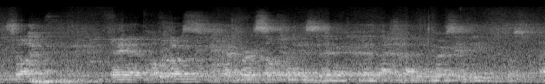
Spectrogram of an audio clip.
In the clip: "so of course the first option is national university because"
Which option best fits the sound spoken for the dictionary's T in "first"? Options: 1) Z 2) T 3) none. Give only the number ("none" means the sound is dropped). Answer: 3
